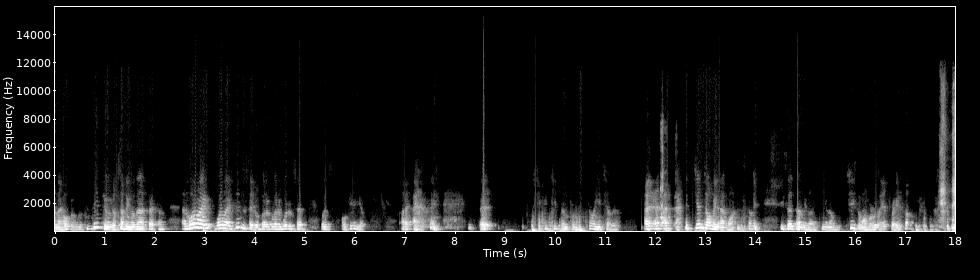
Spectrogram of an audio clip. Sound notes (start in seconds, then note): 7.0 laughs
